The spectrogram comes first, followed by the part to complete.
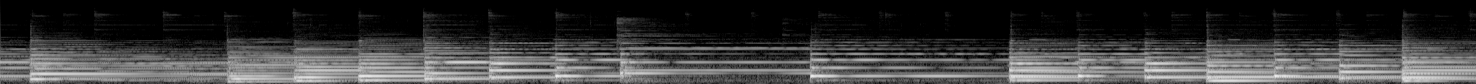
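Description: Piano playing a simple two-handed beginner melody in slow, even notes, some held long, along with a backing track.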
